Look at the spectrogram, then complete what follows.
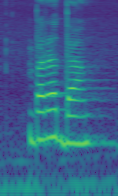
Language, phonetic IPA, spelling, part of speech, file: Belarusian, [baraˈda], барада, noun, Be-барада.ogg
- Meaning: 1. beard 2. chin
